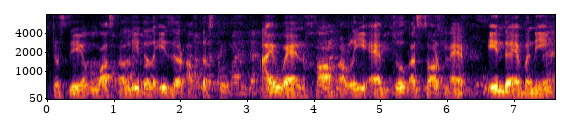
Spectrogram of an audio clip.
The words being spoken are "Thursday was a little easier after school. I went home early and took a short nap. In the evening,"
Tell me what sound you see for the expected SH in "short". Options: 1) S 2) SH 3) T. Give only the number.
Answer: 1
